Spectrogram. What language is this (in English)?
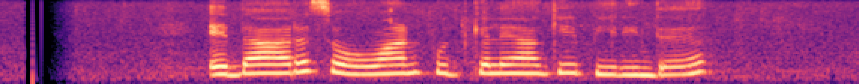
Sinhala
